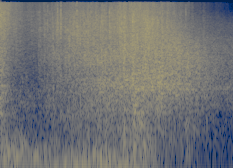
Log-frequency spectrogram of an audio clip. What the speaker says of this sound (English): That's a weirdly delayed explosion sound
